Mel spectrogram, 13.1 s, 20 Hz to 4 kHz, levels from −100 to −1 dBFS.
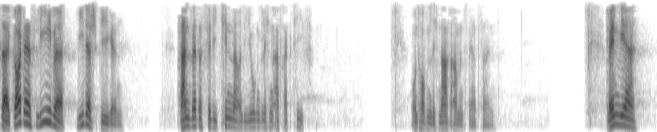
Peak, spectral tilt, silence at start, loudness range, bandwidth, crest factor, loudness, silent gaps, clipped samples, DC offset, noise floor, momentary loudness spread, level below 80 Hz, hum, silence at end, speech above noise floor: -12 dBFS; -4 dB/octave; 0 s; 14 LU; 3.9 kHz; 26 dB; -35 LUFS; 3.08-3.16 s, 7.34-7.74 s, 11.05-11.61 s; under 0.1%; under 0.1%; -86 dBFS; 22 LU; -86 dBFS; none; 0.45 s; 50 dB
